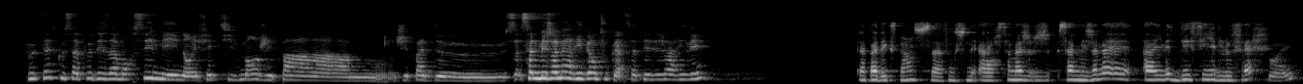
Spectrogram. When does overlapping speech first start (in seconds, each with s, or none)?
none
